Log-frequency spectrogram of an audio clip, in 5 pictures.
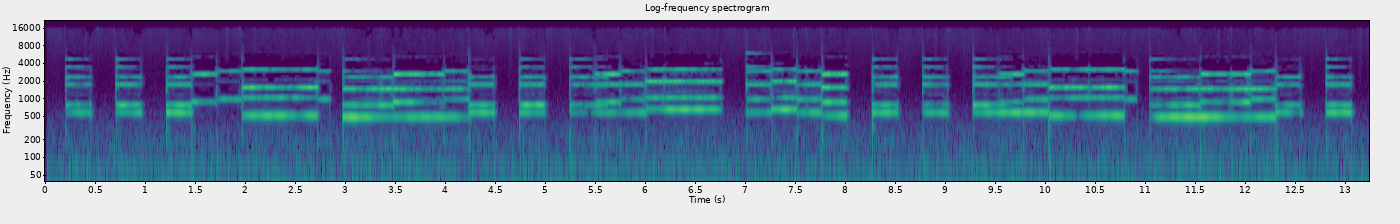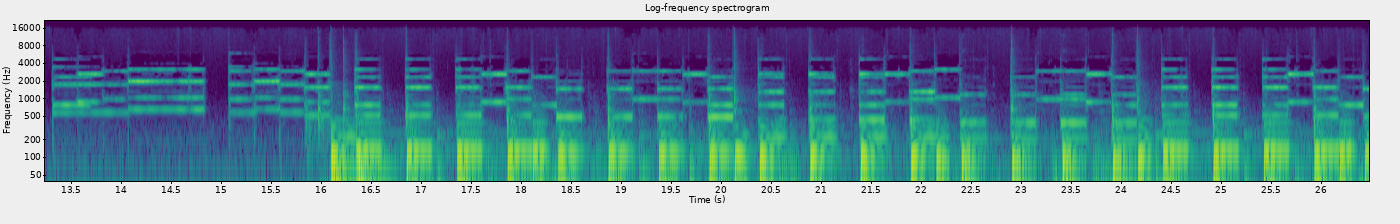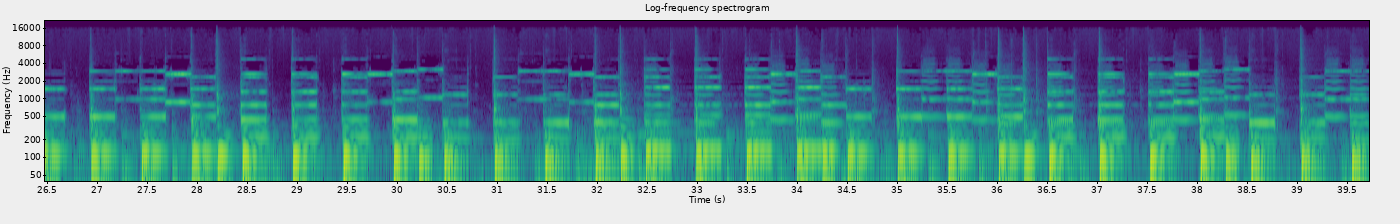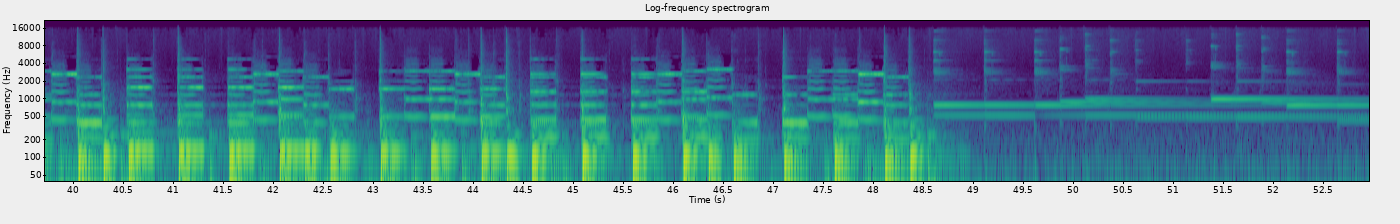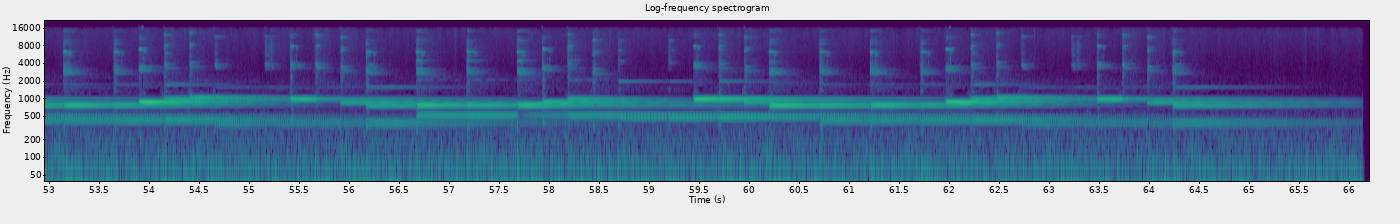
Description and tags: Genre: Cute, Happy
I was exploring some presets on VST and I encountered some weird/unique presets that are highly compatible with the cute music genre. So I've made this cute background music.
